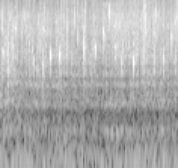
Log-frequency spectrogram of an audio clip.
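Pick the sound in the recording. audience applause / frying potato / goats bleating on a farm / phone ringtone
frying potato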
